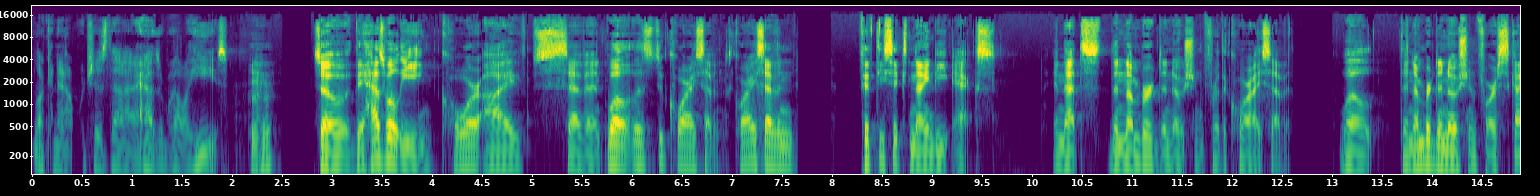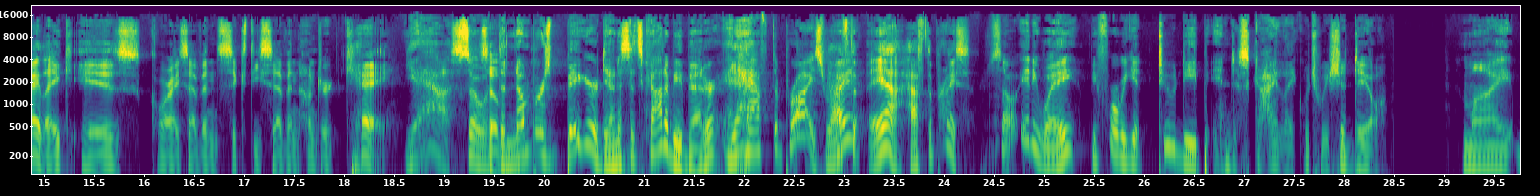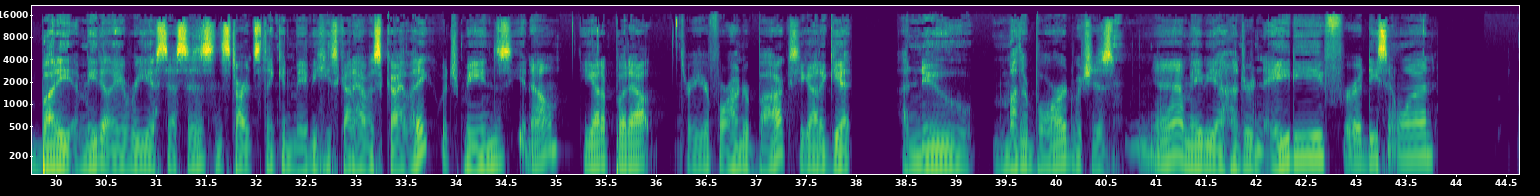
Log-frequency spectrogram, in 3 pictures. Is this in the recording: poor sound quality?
no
